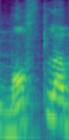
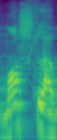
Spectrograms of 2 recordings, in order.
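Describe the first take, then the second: First: মশলা with a hissed s before l; rejected form with s. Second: মশলা with palatal sh before l; usual form with sh. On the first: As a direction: say মশলা as "mosla", with a dental s. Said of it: "এটা মশলা বলি না". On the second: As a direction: say মশলা as "moshla", with a hushing sh. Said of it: "মশলা বলি". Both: Shown as a demonstration.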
